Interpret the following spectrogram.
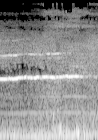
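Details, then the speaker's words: Pre-refresh Tesla Model X, power window closing: thin, steady high squeak over a quiet cabin while the glass travels; owner thinks this window makes the squeak, cause not evident. "all windows are fully automatic and i think it's also this window that makes a squeaky noise"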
